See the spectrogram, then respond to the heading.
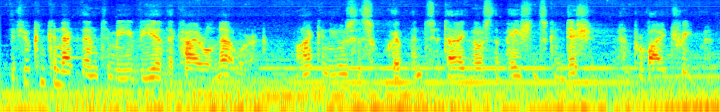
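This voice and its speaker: A man playing a calm, precise doctor. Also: mid-range voice, natural voice, poor audio. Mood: explaining. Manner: measured, explanatory, slightly fussy. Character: calm clinical male doctor, precise, reassuring. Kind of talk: video game cutscene acting. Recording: score music in the background.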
